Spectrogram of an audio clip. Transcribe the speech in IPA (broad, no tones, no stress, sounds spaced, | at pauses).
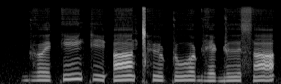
ɖʱ ɵ e̯ k ĩ k i ʔ ã ǀʰ ʉ ʈ u o̯ ɖʱ e ɖ ɨ s ã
